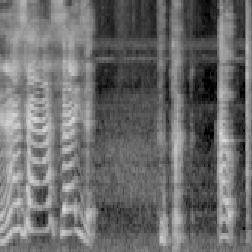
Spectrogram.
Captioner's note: snorts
